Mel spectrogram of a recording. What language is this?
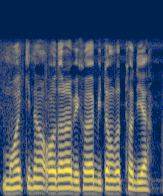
Assamese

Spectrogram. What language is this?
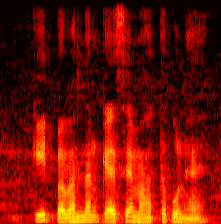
Hindi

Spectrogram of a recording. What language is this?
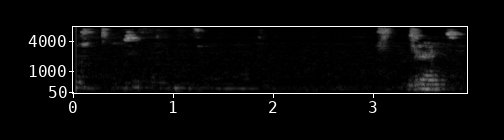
Swahili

